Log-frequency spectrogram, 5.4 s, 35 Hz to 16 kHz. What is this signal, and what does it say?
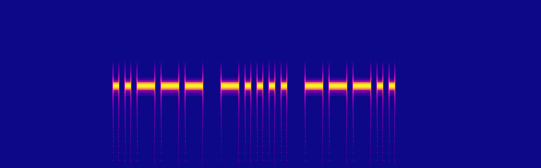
Morse code, heard as a keyed tone, about 20 wpm, 700 Hz. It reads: 268
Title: Common Cut Numbers - 3-Digit 20wpm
